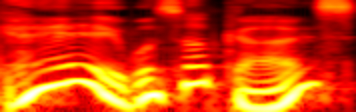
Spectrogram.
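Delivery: acted-out easygoing, laid-back tone, very high pitch. Acting out how he greeted them, imitating a laid-back greeting. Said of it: "that sort of great laid back".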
